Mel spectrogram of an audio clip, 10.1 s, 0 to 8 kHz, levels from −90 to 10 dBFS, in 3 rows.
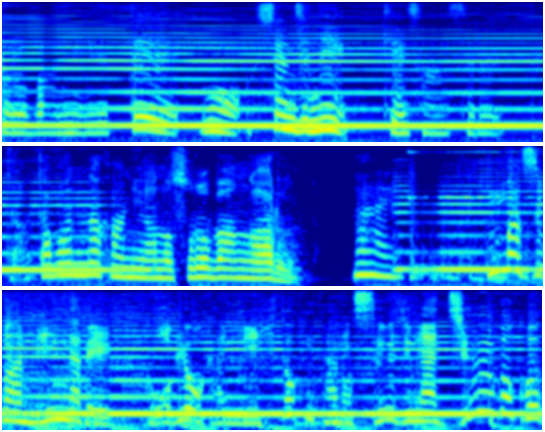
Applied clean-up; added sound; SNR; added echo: neural mask model RNNoise.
